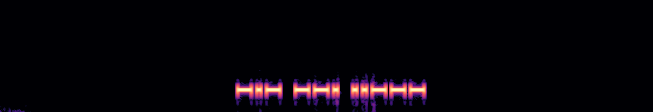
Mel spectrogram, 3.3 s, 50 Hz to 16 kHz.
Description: Morse code, heard as a keyed tone, about 48 wpm, 700 Hz. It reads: KG2
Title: USA Call Sign Prefixes - 50wpm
